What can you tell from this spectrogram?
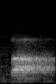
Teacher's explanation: मेरे दोनों जो होंठ हैं आपस में मिलते हैं बा, तो इसमें होठों की पीछे वाली जो तरी है वो दोनों आपस में मिलानी है बा।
